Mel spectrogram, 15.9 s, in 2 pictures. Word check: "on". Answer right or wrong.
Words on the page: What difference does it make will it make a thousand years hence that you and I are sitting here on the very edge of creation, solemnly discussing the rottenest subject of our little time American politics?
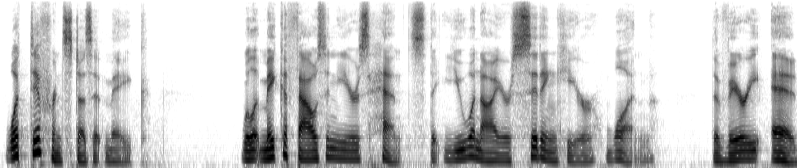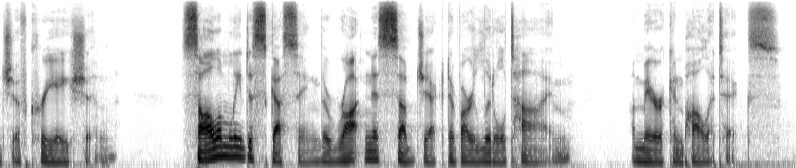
wrong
